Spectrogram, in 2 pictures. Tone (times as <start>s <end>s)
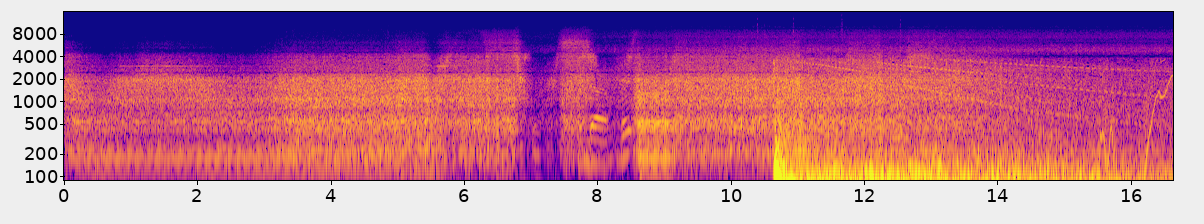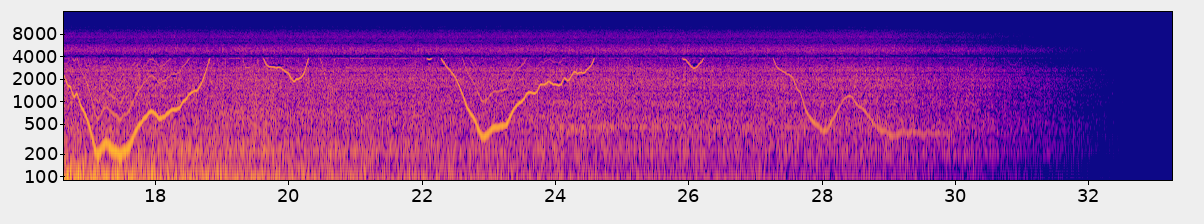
10.6s 24.8s, 27.2s 30.2s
